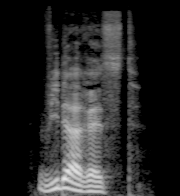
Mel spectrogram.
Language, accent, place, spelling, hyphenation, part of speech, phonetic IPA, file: German, Germany, Berlin, Widerrist, Wi‧der‧rist, noun, [ˈviːdɐˌʁɪst], De-Widerrist.ogg
- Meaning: withers (part of the back of a four-legged animal that is between the shoulder blades)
